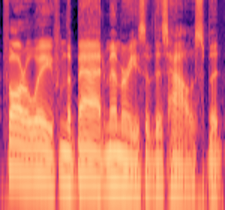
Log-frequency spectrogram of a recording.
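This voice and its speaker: An actor playing an elderly widowed grandfather in an audio drama, courteous and old-fashioned, wistful with a gruff, wry edge. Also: deep voice, moderate pace, a bit bright, no echo, studio quality. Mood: wistful, reflective. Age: older.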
